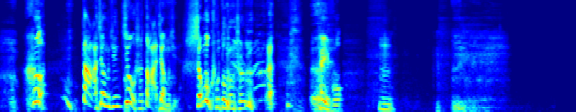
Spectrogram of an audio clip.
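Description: A young man speaks with animation, close by.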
